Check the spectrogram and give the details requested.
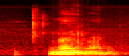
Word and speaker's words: Neumann: Recuerdo, la pronunciación en alemán EU es hoy, Neumann.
